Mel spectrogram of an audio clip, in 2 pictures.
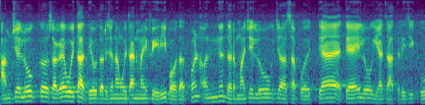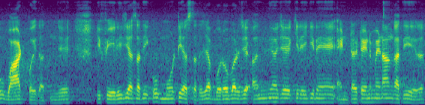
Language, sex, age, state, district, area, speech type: Goan Konkani, male, 30-45, Goa, Bardez, urban, spontaneous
